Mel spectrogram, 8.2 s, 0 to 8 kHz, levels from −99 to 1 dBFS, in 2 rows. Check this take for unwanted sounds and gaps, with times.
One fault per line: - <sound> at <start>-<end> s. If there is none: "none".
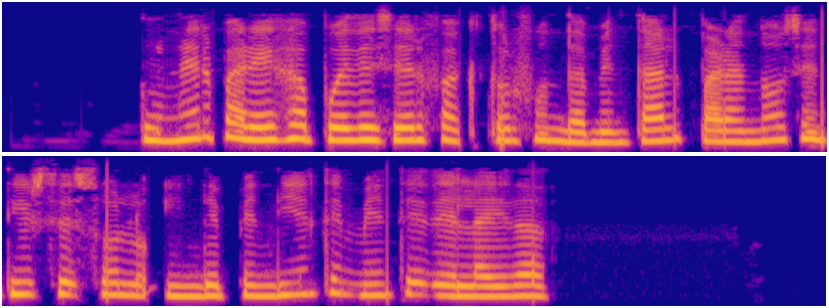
none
